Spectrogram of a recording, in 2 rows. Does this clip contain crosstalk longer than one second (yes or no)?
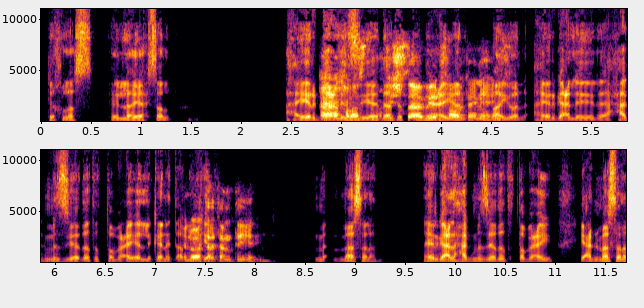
yes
